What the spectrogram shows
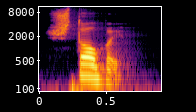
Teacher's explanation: when ch and t sounds are together, they are merged, and you pronounce them as sh, t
